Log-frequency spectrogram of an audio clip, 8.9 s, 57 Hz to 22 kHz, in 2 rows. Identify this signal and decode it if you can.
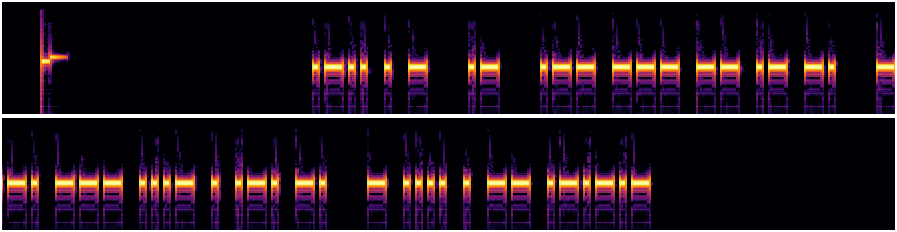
Morse code, heard as a keyed tone, about 37 wpm, 700 Hz. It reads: LET A WOMAN GOVERN THEM.
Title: Sentences from Top 1000 Words - Review Part 2 - 40wpm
